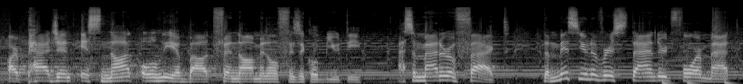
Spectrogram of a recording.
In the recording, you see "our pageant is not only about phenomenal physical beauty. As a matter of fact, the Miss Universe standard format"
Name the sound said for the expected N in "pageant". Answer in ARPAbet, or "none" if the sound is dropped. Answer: N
